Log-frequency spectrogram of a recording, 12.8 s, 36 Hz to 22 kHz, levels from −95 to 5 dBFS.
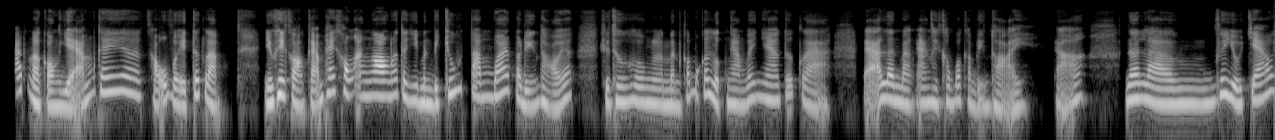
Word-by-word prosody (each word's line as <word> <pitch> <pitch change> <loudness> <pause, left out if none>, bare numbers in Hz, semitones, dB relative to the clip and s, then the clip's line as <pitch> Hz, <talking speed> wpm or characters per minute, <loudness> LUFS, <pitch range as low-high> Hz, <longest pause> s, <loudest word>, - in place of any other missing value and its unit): Cách 325 +3 -1
mà 195 -3 +4
còn 170 -1 +1
giảm 225 - +2
cái, 330 +1 +1
ơ, 305 -4 0
khẩu - - +1
vị. 185 -5 +1
Tức 280 +7 -1
là - - +3 0.5
nhiều 195 - +5
khi 285 - +7
còn 180 -9 +2
cảm 230 - +2
thấy 315 +4 +1
không 300 -3 +2
ăn 265 -3 -2
ngon 270 0 +9
nữa, 275 - -1
tại 260 - 0
vì 215 - -1
mình 195 -2 +2
bị 190 - 0
chú 320 +5 +1
tâm 255 +1 -1
quá 300 +5 +2
vào - - 0
điện 175 +3 -1
thoại 185 -1 -1
á. 245 - -1 0.3
Thì 195 - -3
thường 205 +1 0
thường 205 -2 0
là 190 -1 0
mình 180 -1 -1
có - - -6
một 300 - -6
cái 295 -2 0
luật 195 -1 -1
ngầm 180 -2 -1
với 225 +4 -3
nhau, 230 -3 -2
tức 140 - -8
là - - -4 0.3
đã - - +2
lên 235 -3 +3
bàn 185 -2 -2
ăn 200 -1 -3
thì 195 - -1
không 200 +1 -5
có 215 - -2
cầm 200 -4 -7
điện 170 - -6
thoại, 165 0 -5 0.2
đó. 230 +3 -4 0.4
Nên 235 +2 +3
là 190 -5 +2 0.4
ví 290 0 +3
dụ 205 -7 +2
cháu 240 +8 0
215 Hz, 280 wpm, -23 LUFS, 190-270 Hz, 0.5 s, ngon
